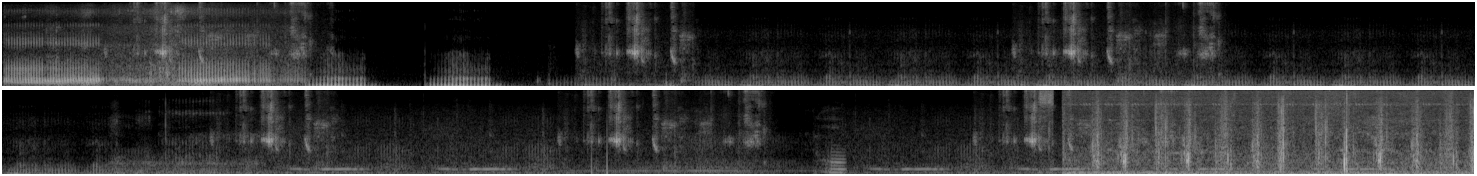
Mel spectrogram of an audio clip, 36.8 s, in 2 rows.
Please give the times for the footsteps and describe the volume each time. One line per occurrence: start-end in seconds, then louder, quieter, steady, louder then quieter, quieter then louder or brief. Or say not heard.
31.4-36.7 steady.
